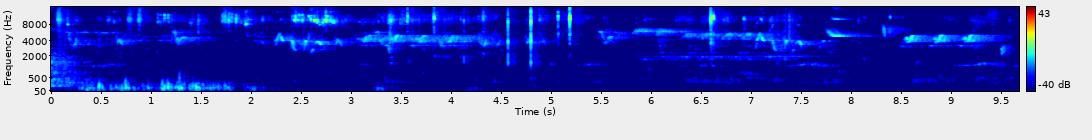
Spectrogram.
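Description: Small birds chirping and tweeting in the background, short high calls scattered throughout. For about the first two seconds a louder low rustling noise covers them.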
